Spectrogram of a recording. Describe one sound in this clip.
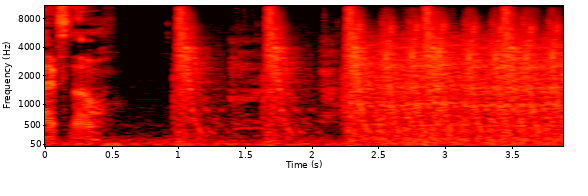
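A blaster rifle fires a rapid burst of shots.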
